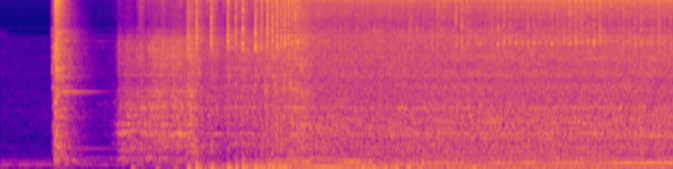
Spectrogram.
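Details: Huskee riding mower bought second-hand, started with the battery still not charged and jumper cables removed, before a blade engagement test: brief crank, then it catches and settles into an even, steady single-cylinder run; normal.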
